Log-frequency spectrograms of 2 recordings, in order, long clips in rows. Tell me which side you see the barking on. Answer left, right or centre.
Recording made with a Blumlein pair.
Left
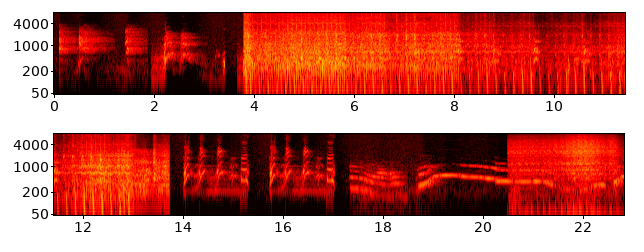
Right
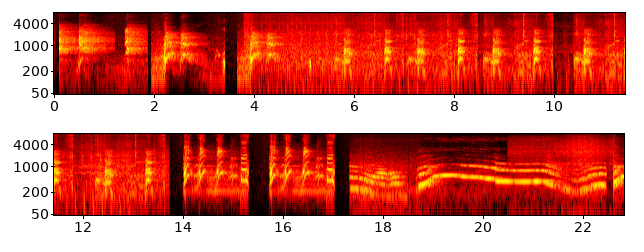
right.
